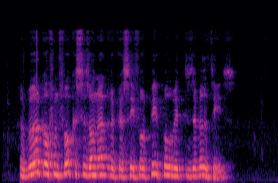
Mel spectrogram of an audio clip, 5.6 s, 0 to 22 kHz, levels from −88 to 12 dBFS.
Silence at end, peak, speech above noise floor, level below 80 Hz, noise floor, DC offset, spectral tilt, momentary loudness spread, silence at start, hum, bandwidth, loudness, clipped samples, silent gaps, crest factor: 0.95 s; -8 dBFS; 47 dB; -62 dBFS; -69 dBFS; under 0.1%; -7.5 dB/octave; 8 LU; 0.4 s; none; 11.5 kHz; -23 LUFS; under 0.1%; none; 16 dB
